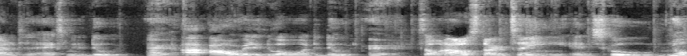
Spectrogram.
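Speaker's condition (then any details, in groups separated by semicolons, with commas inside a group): No condition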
